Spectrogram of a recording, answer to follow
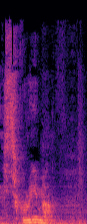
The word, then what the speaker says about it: Eskrima: It's spelled E-S-C-R-I-M-A, Eskrima, art of our niece from the Philippines.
